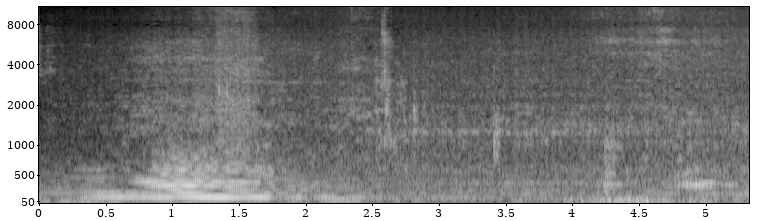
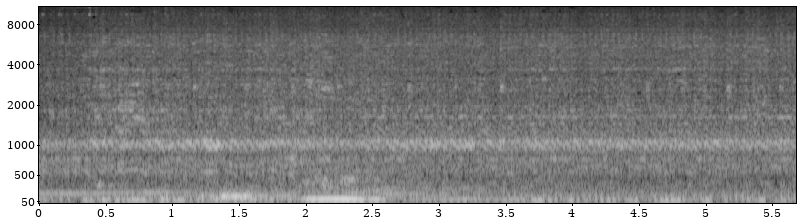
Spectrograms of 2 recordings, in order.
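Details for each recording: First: Honda Vario 125 KZR (bulb-headlight version), kick-started: catches with a loud burst, then a thin, wavering idle that barely holds. It dies when throttled, and a test reading is about 20 against a standard of 40–42. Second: Honda Vario 125 KZR scooter that died when throttle was opened, with the reading risen from about 12 to nearly 40: it starts, idles steadily and revs cleanly without stalling.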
